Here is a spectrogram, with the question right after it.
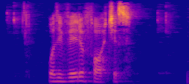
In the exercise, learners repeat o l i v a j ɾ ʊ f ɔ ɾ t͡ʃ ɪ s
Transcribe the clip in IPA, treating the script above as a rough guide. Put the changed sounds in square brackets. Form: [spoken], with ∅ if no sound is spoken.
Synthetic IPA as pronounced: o l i v [e] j ɾ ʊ f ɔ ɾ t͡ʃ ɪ s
